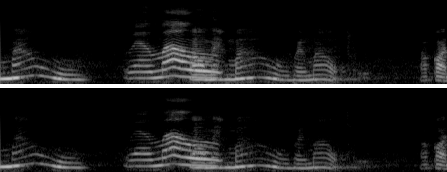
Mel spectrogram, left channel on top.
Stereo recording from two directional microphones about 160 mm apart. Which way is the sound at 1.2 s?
15° left (ahead or behind).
